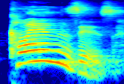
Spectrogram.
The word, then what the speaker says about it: cleanses: cleanses and remember okay here is a voiced consonant so you can feel the vibration in your throat when you pronounce okay it just say cheese and smile when you pronounce this sound okay cleanse ease cleanses her face okay so after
